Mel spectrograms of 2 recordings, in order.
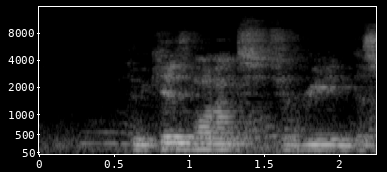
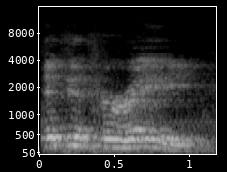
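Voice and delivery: mock cheer; 8 semitones higher, 9 dB louder than usual. Shout quoted in rhyme.

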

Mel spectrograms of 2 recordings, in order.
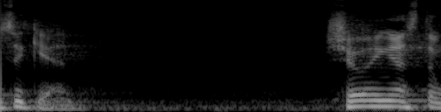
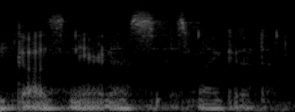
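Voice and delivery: soft echo; 4 semitones lower, 13 dB quieter than usual. Real, not acted. Repeats quote much softer.

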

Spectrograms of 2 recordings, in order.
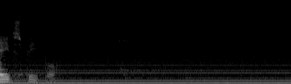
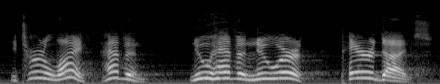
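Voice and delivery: rising proclamation; 6 semitones higher, 4 dB louder than usual. Real, not acted. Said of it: "Say it, what?".

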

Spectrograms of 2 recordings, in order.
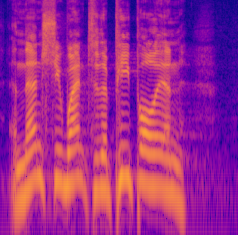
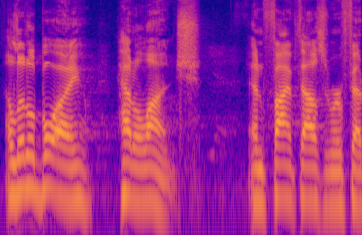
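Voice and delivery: ordinary talk, nothing marked

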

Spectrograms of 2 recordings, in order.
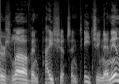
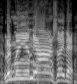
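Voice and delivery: a higher, louder, sharper mama's challenge; stern mother; 10 semitones higher, 6 dB louder than usual. Retold or imitated. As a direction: dare the child to repeat the lie. Stern mother scolding son.

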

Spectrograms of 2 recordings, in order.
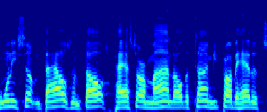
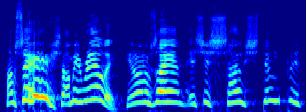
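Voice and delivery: emphatic insistence; 10 semitones higher, 6 dB louder than usual. Real, not acted.

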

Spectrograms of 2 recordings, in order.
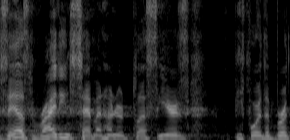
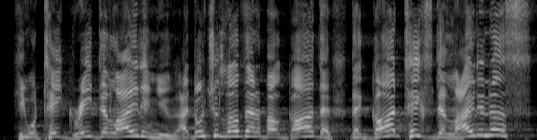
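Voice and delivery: rising preacher's cadence, louder on the peaks; preaching at full force; 7 semitones higher, 10 dB louder than usual. Real, not acted. Pastor preaching hope to the church, full force. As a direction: preach it out to the congregation.

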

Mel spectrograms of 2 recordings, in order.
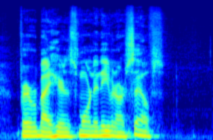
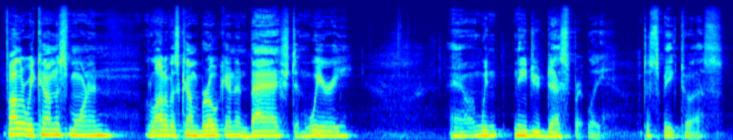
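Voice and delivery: heartfelt prayer. Real, not acted. Leads the congregation in prayer.

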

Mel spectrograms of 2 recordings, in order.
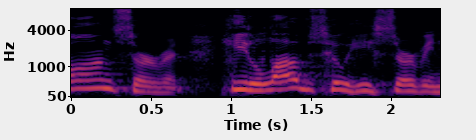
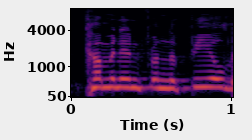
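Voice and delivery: ordinary delivery

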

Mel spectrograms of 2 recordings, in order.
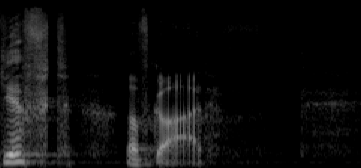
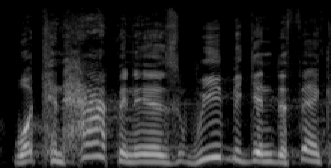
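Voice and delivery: usual speaking voice

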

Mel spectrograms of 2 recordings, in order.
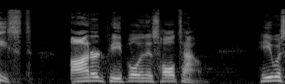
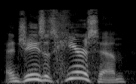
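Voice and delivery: ordinary talk

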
